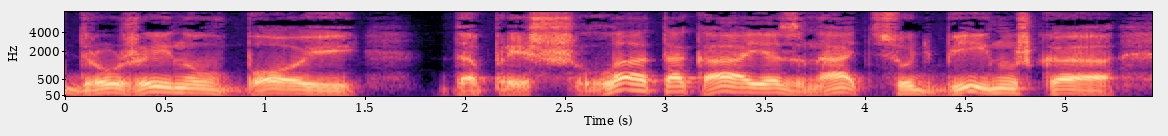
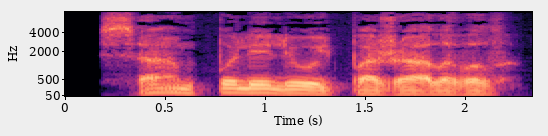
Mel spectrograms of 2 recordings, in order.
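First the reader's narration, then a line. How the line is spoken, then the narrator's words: Quiet. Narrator (Russian): тихо сказал Мутило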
